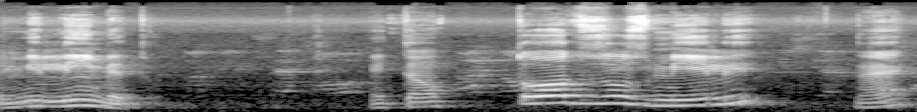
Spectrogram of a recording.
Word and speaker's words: milímetro: Que a gente pronuncia milímetro.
